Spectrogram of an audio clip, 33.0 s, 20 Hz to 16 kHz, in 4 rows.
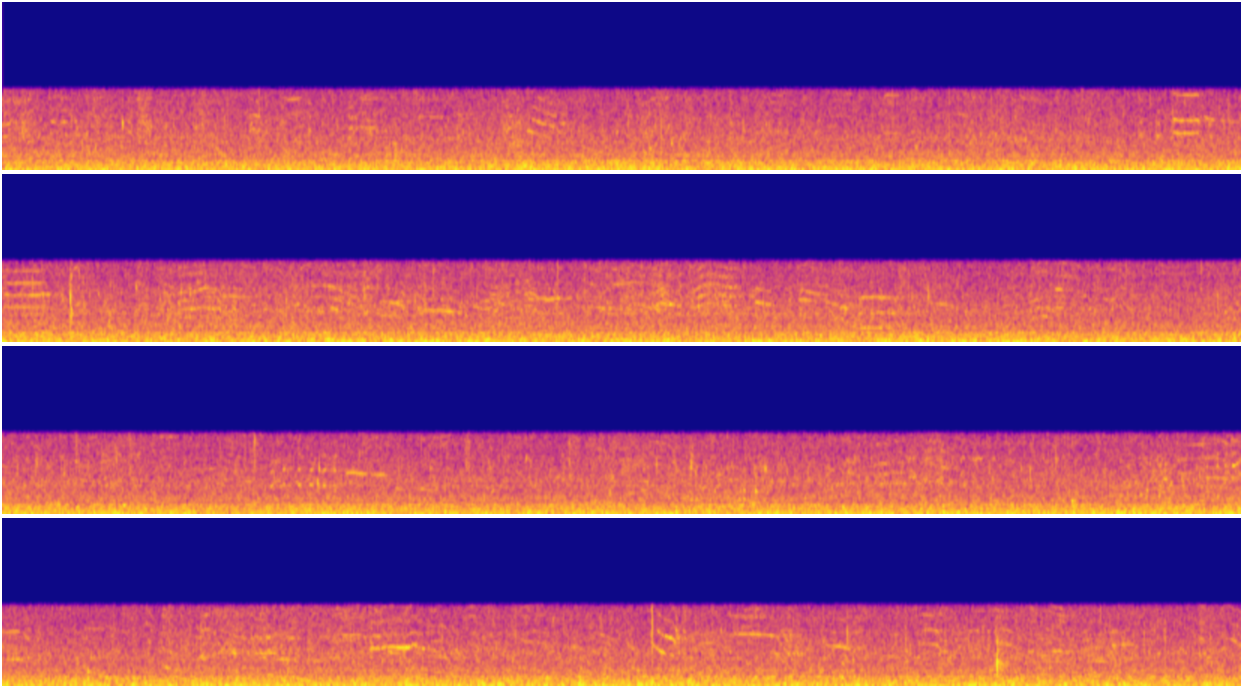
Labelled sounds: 8.2	8.6	Pacific white-sided dolphin, 3.3 to 6.9 kHz
9.4	10.0	Pacific white-sided dolphin, 3.2 to 4.5 kHz
11.0	12.6	Pacific white-sided dolphin, 2.8 to 5.8 kHz
14.0	14.3	Pacific white-sided dolphin, 4.1 to 4.4 kHz
18.8	19.2	Pacific white-sided dolphin, 3.7 to 4.1 kHz
26.4	27.6	Pacific white-sided dolphin, 3.4 to 5.2 kHz
29.1	30.0	Pacific white-sided dolphin, 4.5 to 6.7 kHz

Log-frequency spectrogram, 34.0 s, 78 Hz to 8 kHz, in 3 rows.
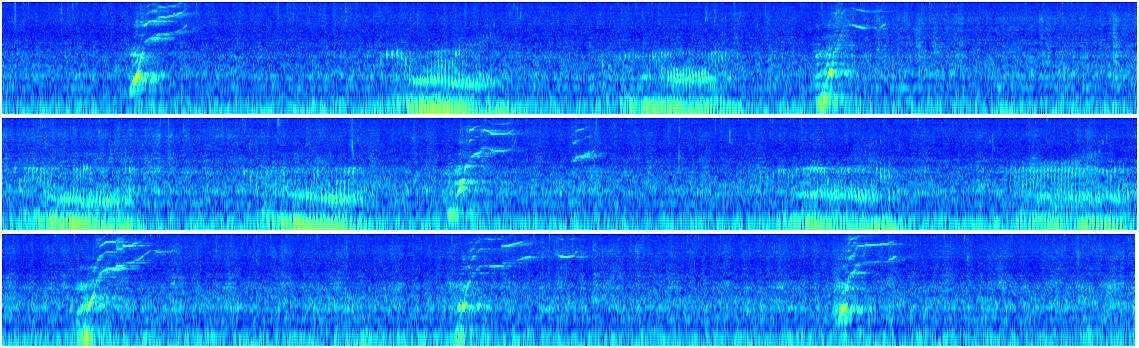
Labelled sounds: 1.3	1.9	humpback whale, 1.5 to 5.2 kHz
3.8	4.0	humpback whale, 0.78 to 1.1 kHz
8.4	8.9	humpback whale, 2.6 to 5.8 kHz
16.0	16.5	humpback whale, 1.6 to 5.1 kHz
17.0	17.4	humpback whale, 1.3 to 2.1 kHz
19.4	19.6	humpback whale, 0.84 to 1.1 kHz
23.6	24.5	humpback whale, 1.5 to 5.8 kHz
27.4	28.6	humpback whale, 1.8 to 6.5 kHz
31.1	31.7	humpback whale, 1.5 to 5.4 kHz

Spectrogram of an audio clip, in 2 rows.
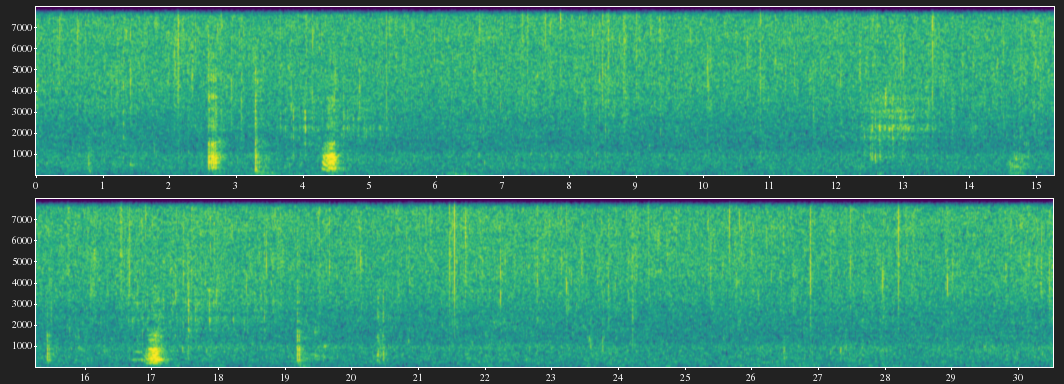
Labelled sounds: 4.3	4.6	croaking sound likely from a nearby submerged object, 0.78 to 1.1 kHz

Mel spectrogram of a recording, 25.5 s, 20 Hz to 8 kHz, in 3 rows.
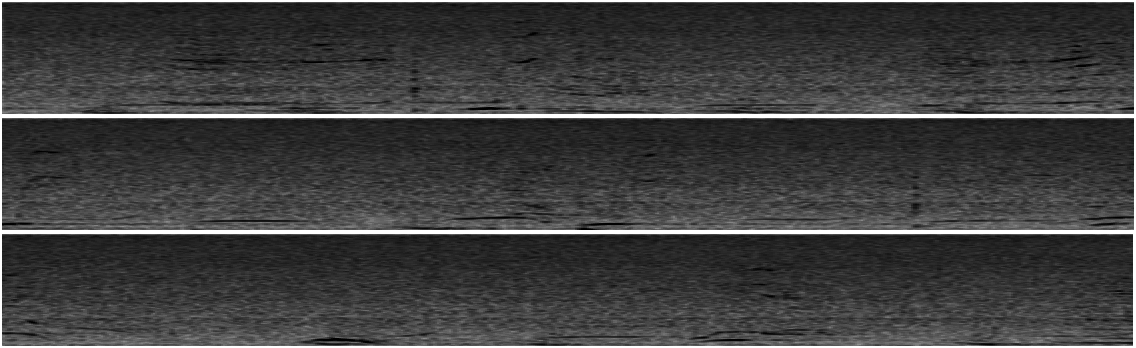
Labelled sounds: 1.3	1.5	humpback whale, 1.4 to 1.7 kHz
7.9	8.2	humpback whale, 1.3 to 1.9 kHz

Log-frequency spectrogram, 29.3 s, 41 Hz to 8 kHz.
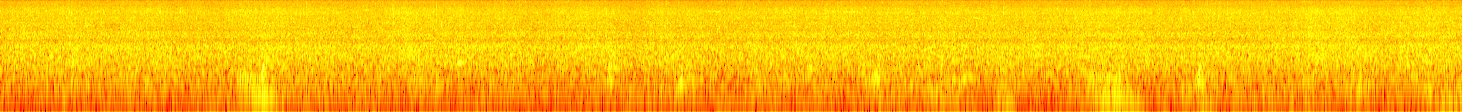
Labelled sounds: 16.9	17.2	Pacific white-sided dolphin, 4.3 to 4.6 kHz

